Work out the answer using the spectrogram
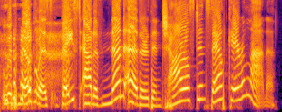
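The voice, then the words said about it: Put-on Southern accent. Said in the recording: “Oh, I like the accent. ... gotta throw a little Southern hospitality in there”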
